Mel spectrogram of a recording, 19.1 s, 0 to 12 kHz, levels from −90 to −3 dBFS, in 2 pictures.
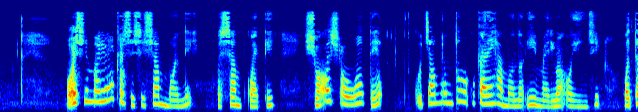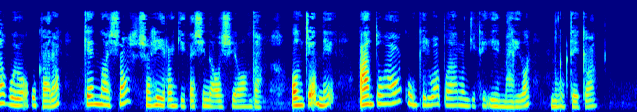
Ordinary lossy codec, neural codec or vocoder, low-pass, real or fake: MP3, 32 kbps; codec, 24 kHz, 1 kbps, SNAC; 10.8 kHz; fake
